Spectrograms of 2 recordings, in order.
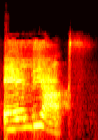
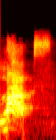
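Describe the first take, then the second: First: The letter name is said apart, then 'ápis'. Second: A plain L sound blends straight into 'ápis'. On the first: The speaker calls it wrong. "eu falo assim, ó, L ápis. Eu não faço isso" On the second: The speaker calls it right. "O som do L é L, lápis"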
